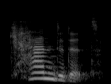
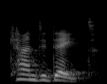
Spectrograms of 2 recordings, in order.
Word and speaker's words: candidate: pronounce this word well the correct pronunciation is candidate candidate and not candidate okay we don't date a candidate so it's candidate your turn all right moving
